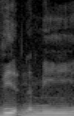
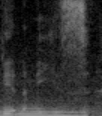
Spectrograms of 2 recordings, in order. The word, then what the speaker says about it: Vietnamese: For example, the final sounds like she said Vietnamese instead of Vietnamese.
